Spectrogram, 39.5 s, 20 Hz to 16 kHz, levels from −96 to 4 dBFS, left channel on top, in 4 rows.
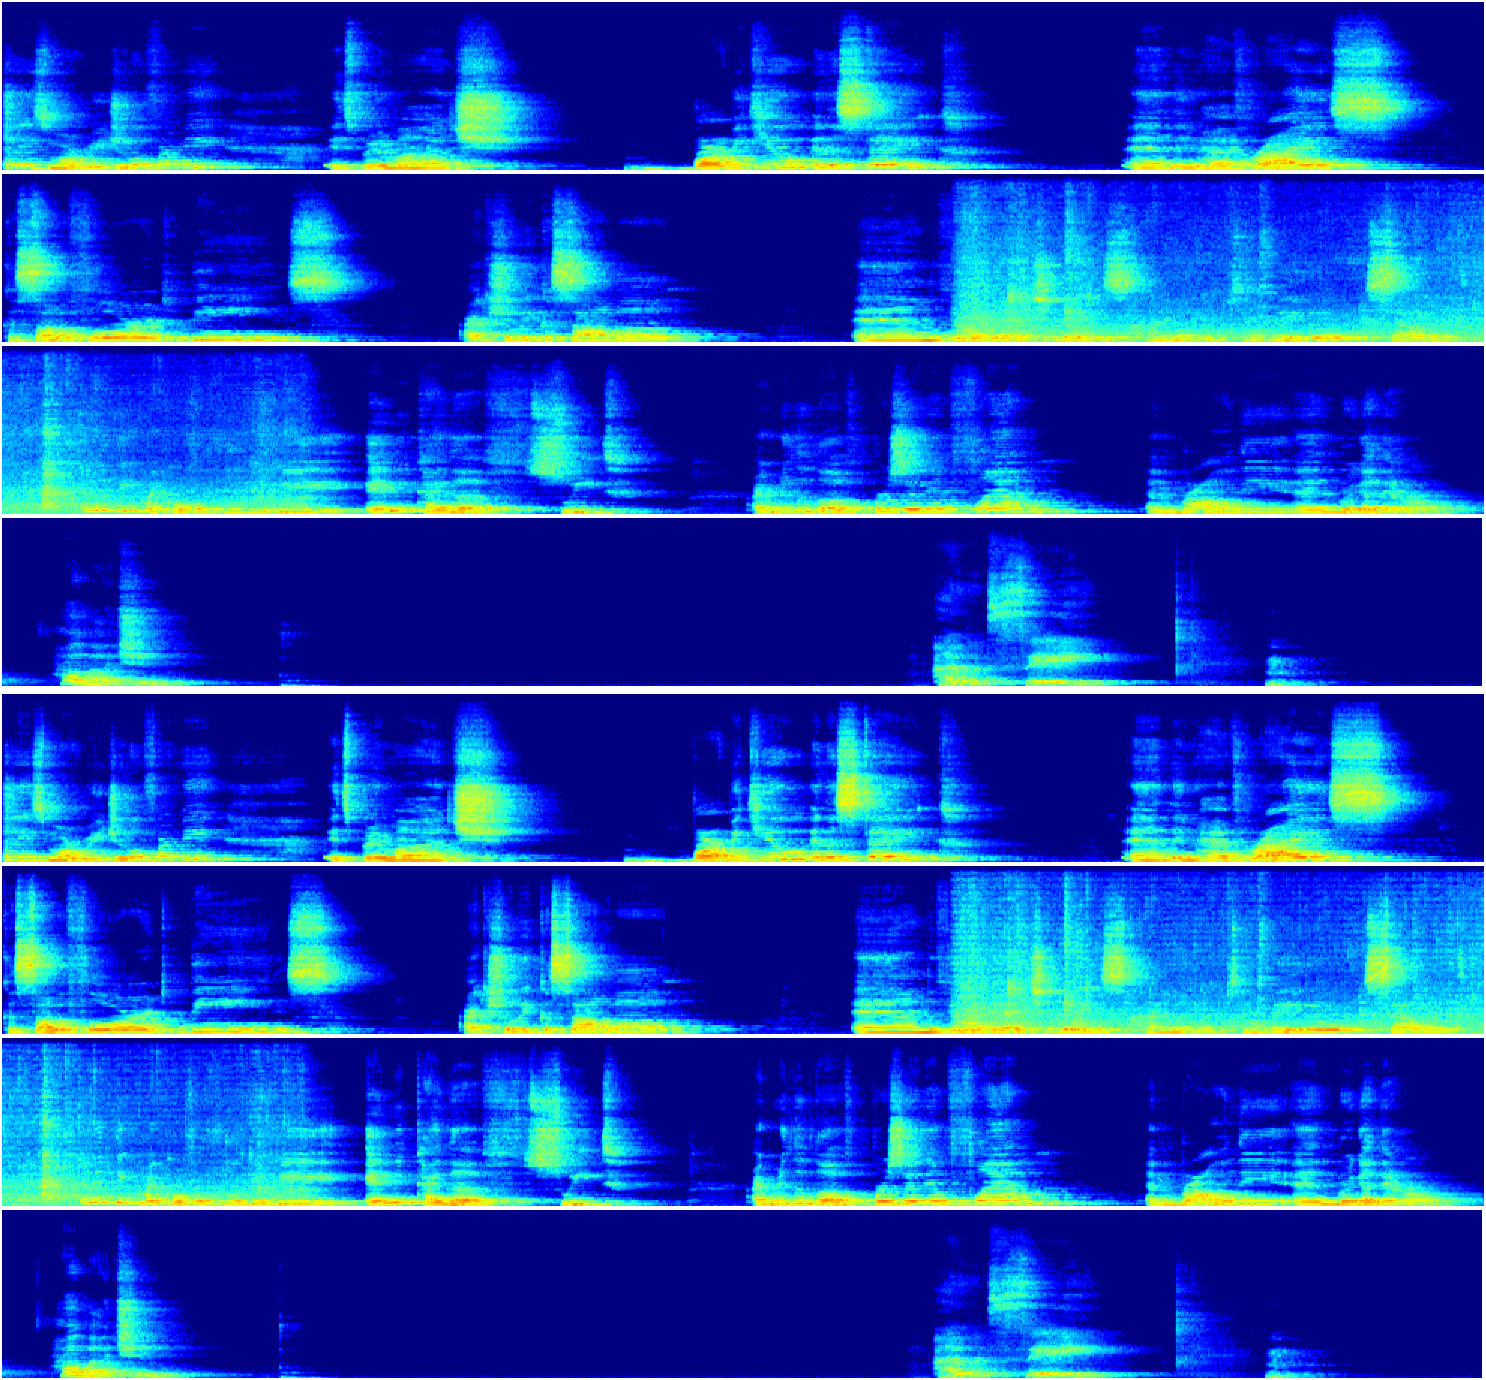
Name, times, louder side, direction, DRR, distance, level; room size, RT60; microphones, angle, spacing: voice 1, 0.0-1.5 2.1-3.3 4.1-6.4 7.5-9.3 9.9-12.1 13.0-14.4 15.6-19.6 20.3-23.9 24.8-26.8 27.4-29.3 30.0-30.7, right 2 dB, 75° right, 1 dB, 0.5 m, -27 dB
sound 1, 16.2-21.8, right 1 dB, 25° right, 0.7 m, -39 dB
voice 2, 35.8-36.9 38.1-38.2, right 1 dB, 40° left, -4 dB, 0.8 m, -35 dB
3.9 x 2.8 x 3.4 m, 0.89 s
head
